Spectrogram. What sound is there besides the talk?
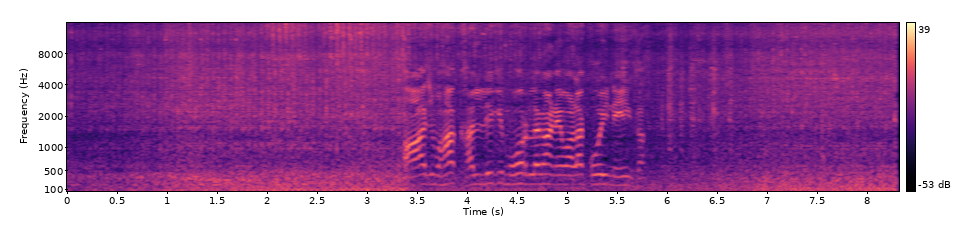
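trucks and tractors running at sugar mill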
